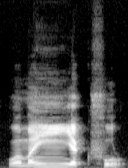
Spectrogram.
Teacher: نون ساکن کے بعد حروف یرملون کا یا ادغام مع الغنہ ہوگا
